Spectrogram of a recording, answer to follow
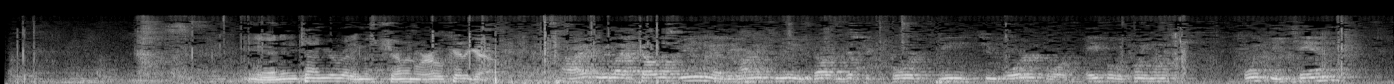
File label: Bad Recording Sample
